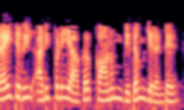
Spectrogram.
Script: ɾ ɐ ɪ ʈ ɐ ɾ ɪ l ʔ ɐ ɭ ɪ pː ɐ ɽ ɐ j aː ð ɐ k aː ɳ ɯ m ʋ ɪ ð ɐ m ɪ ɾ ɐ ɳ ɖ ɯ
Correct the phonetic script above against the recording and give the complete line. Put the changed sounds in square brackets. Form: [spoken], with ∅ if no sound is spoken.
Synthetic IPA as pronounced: ɾ ɐ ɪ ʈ ɐ ɾ ɪ l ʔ ɐ [ɽ] ɪ pː ɐ ɽ ɐ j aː [ɣ] ɐ k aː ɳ ɯ m ʋ ɪ ð ɐ m ɪ ɾ ɐ ɳ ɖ ɯ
